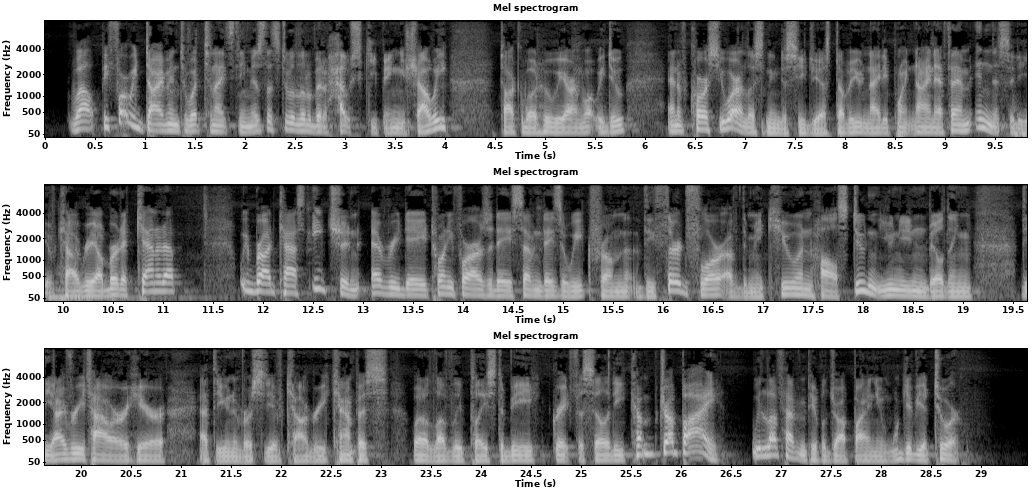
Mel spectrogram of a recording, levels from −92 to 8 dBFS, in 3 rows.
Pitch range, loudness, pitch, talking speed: 80-110 Hz, -21 LUFS, 90 Hz, 210 wpm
